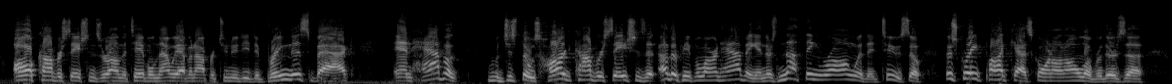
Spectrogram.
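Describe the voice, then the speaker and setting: Loud and energetic, a man with an American accent speaks very fast in a high voice with lively intonation. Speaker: podcast host, former city councilman. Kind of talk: live political podcast monologue. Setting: studio, live stream. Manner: energetic, rambling.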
